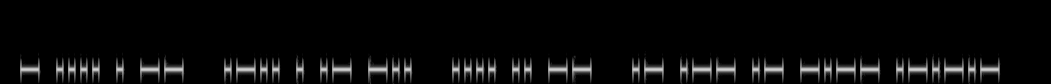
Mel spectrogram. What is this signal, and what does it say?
Morse code, heard as a keyed tone, about 20 wpm, 700 Hz. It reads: THEM LEAD HIM AWAY.
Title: Sentences from Top 1000 Words - Review Part 2 - 20wpm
